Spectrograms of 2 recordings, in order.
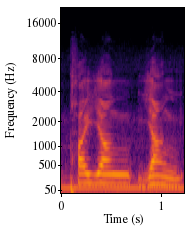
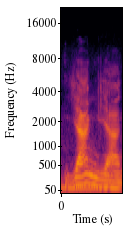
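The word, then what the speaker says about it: Yangyang: well it's not that you pronounce it po yung yung it's it's yang yang yeah that's all I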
